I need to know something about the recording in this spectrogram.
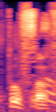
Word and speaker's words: PUFA: Is it PUFA? Yes, PUFA for sure.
